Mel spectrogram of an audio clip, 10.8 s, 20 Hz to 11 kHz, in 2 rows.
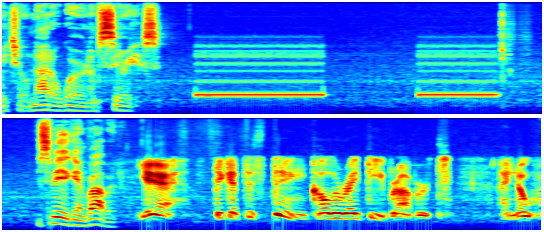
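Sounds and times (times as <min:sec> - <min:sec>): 
speech: 0:00.0 - 0:01.7, 0:05.8 - 0:10.7
ringing tone of an outgoing telephone call on speakerphone: 0:01.9 - 0:03.3, 0:04.1 - 0:05.1.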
